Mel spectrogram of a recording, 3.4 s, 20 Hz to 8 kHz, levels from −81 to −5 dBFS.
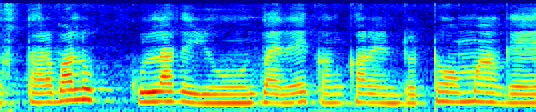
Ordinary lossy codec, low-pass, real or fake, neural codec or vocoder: AAC, 32 kbps; 7.2 kHz; real; none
